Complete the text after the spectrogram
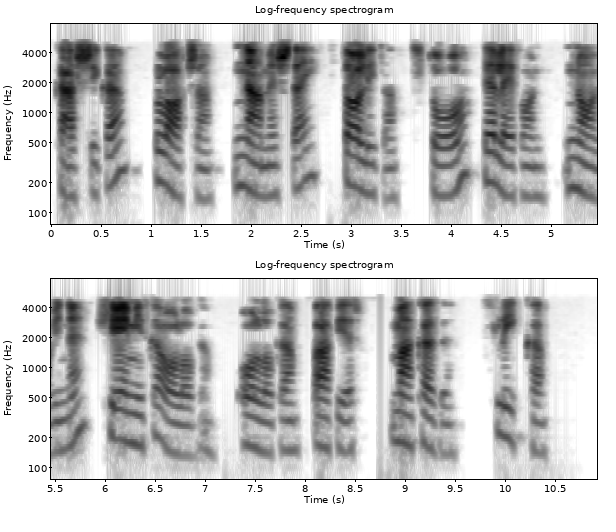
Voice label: croatian objects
